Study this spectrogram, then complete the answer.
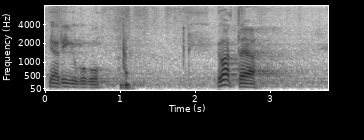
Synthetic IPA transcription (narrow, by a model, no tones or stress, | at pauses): jɑɾiːɡikoɡ̥u | hyɑt̪ːɑjɑ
